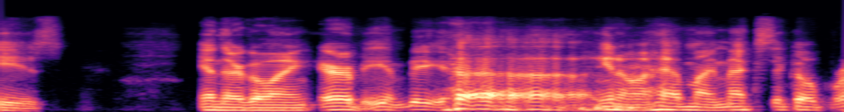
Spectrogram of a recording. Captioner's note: laughs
